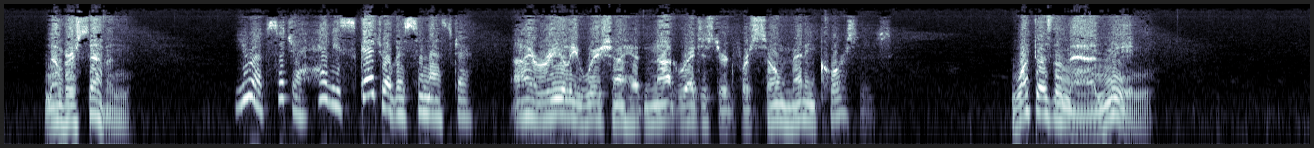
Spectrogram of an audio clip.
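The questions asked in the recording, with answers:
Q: What does the man mean?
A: He registered for too many courses.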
